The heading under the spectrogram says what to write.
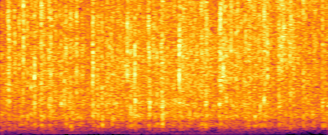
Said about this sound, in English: Come on, shout and clap on every campus.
